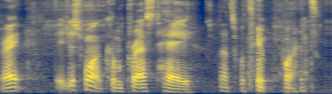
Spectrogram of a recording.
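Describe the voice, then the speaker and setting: A man's voice: fairly low pitch, animated, measured pace. A man casually chatting on a livestream while feeding his guinea pigs, rambling and correcting himself with small chuckles. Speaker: pet vlogger.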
